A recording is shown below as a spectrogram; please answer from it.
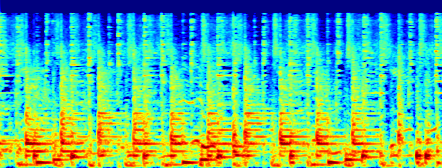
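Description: Haitian Vodou ceremonial percussion: a metal bell struck in a quick, steady pattern, about four strokes a second, over drums.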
